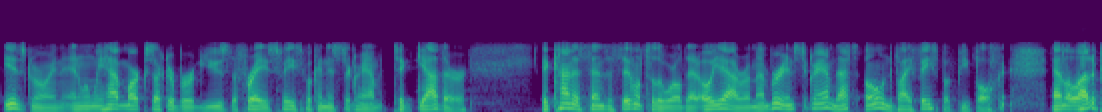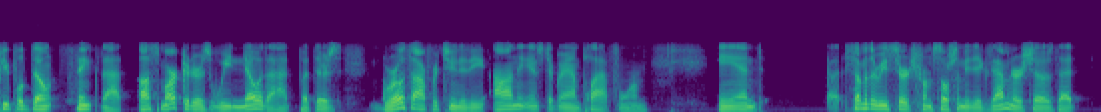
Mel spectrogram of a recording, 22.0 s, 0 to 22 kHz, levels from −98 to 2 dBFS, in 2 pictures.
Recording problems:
high frequencies cut off; severe; nothing above 4 kHz

